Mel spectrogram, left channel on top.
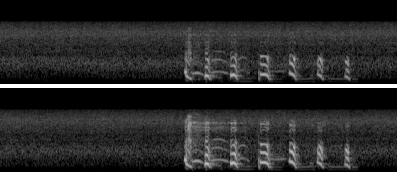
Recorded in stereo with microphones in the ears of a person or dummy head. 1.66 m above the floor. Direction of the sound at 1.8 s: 30° right (ahead or behind).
